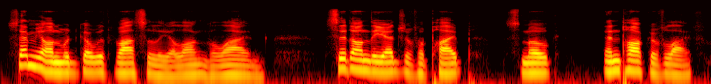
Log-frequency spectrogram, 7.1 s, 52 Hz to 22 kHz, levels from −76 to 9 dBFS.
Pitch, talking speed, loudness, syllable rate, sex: 120 Hz, 170 wpm, -19 LUFS, 4.6 syllables/s, male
